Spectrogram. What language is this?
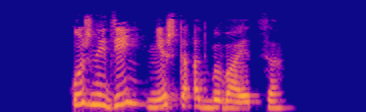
Belarusian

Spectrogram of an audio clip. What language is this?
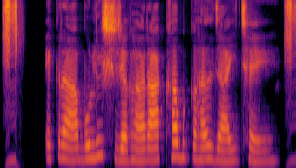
Maithili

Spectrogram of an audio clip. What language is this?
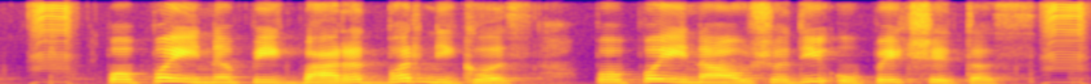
Marathi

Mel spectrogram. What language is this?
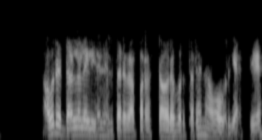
Kannada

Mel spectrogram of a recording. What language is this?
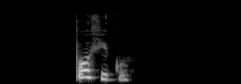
Mari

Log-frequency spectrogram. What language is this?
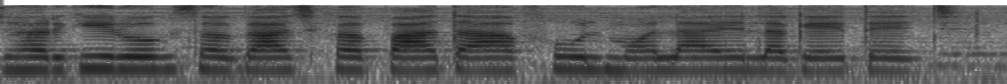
Maithili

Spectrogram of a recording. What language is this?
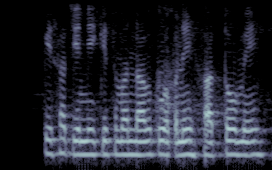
Hindi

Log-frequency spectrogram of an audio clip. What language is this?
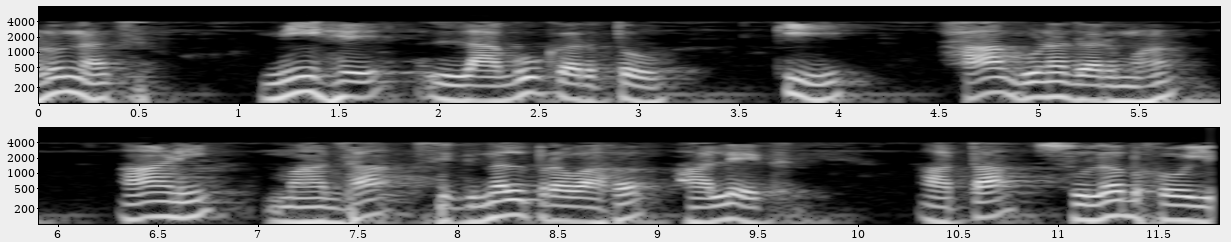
Marathi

